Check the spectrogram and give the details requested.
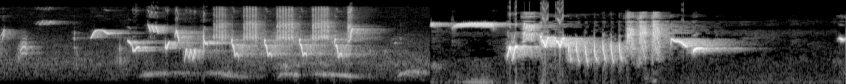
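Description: An Asian brown flycatcher sings two lively phrases of high, slurred whistles mixed with rapid buzzy trills and sharp chips. No other sounds stand out.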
